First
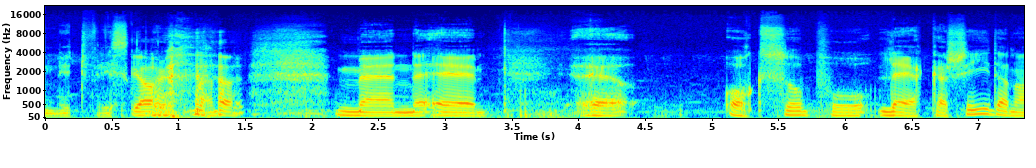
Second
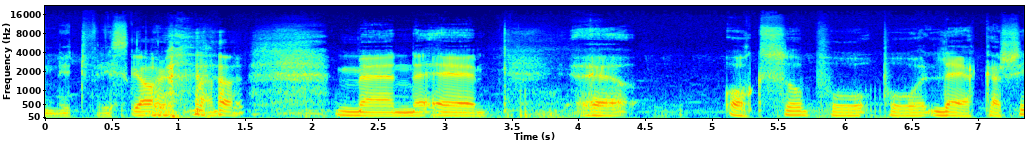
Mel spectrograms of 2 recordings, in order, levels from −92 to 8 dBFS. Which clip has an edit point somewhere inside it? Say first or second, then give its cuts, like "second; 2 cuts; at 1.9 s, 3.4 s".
first; 1 cut; at 6.2 s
